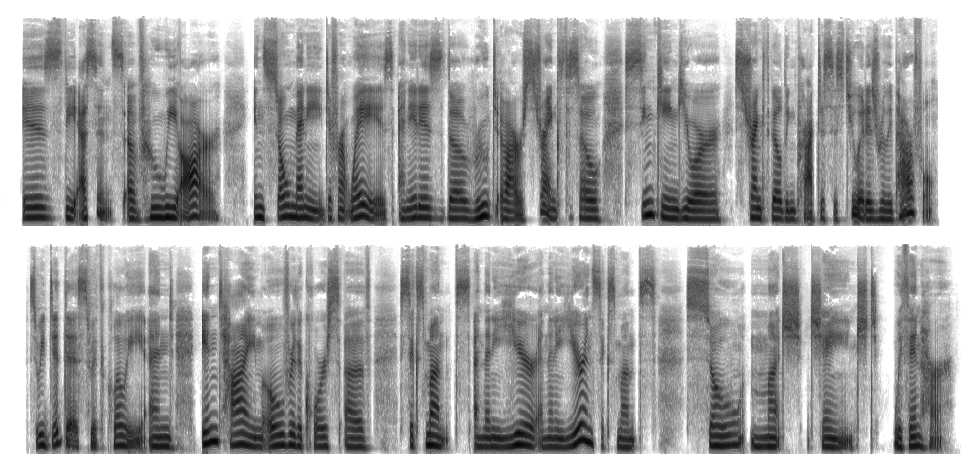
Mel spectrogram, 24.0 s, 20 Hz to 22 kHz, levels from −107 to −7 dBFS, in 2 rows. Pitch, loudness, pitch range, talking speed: 165 Hz, -20 LUFS, 155-185 Hz, 155 wpm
